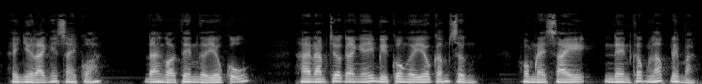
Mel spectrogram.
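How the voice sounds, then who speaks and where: A man's voice: medium pitch, fairly even intonation, quick pace, darkish tone, soft background music, lightly acted. A man voicing a stubborn, tipsy young male hero who slurs slightly, in a storybook. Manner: slurring, stubborn.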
